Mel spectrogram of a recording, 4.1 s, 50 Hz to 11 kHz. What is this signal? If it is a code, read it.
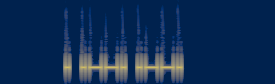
Morse code, heard as a keyed tone, about 20 wpm, 700 Hz. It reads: EPP
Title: USA Call Sign Postfixes - 3 Letters 20wpm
